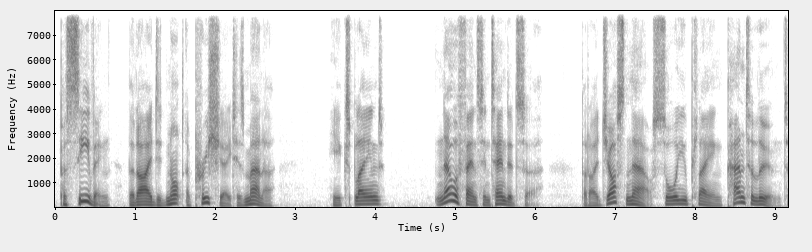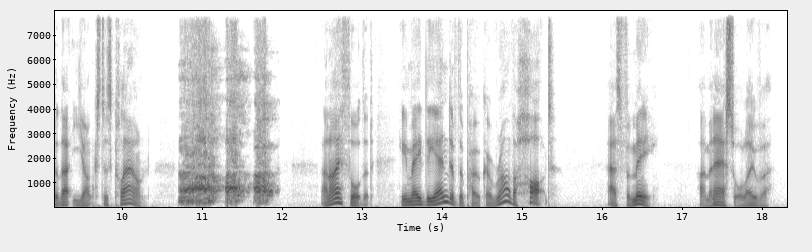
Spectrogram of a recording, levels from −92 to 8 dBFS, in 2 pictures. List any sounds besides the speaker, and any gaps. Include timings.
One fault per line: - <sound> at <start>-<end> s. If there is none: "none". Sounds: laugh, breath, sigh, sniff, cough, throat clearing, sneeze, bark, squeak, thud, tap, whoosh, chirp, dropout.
- laugh at 10.7-12.0 s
